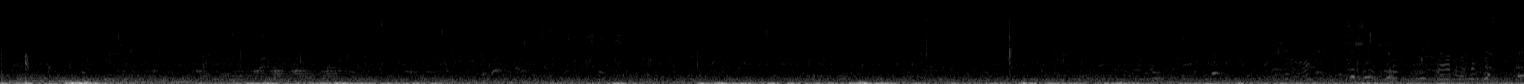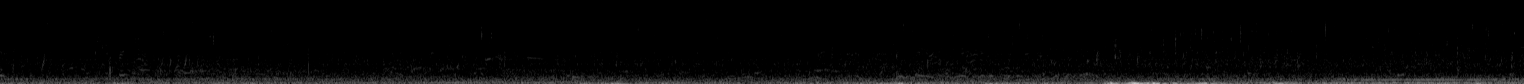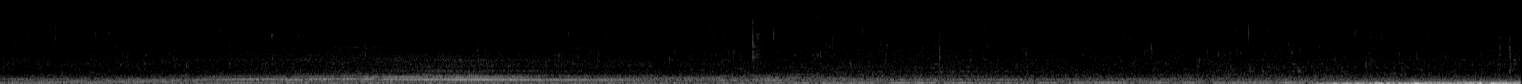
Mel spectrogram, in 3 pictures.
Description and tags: frog baby 2 1
Frog Baby fountain water flowing (JZ)
water, fountain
